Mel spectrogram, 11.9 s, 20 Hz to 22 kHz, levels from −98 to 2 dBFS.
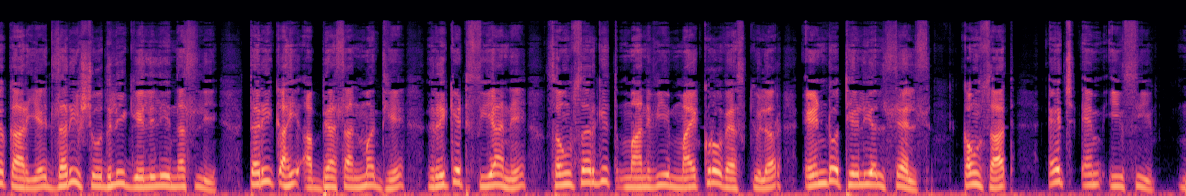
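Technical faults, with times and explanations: Throughout, HE-AAC compression: the treble sounds gritty and plainly metallic, with s sounds turning lispy and nothing above 14.9 kHz. This is likely low-bitrate HE-AAC, around 24 kbps, rebuilding the upper band by copying lower harmonics upward.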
